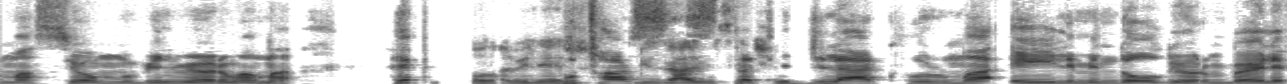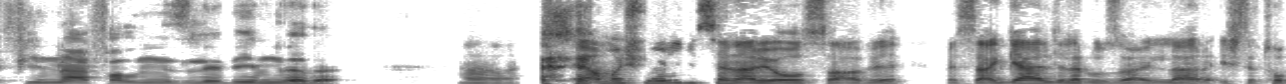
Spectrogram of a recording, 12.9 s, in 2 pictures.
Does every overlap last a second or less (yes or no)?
no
